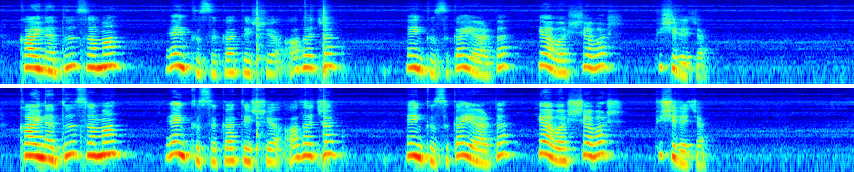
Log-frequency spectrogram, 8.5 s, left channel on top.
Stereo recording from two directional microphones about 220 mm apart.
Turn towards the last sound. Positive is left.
turn(degrees=-50)  # may be behind; listen again after turning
